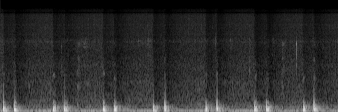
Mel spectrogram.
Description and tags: efecto vocal creado con la garganta cambiando el pitch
